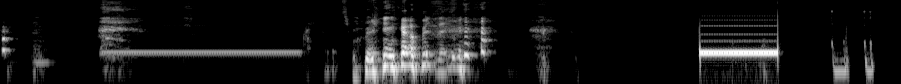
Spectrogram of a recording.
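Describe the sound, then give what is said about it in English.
Telephone tones as a call is placed: a long steady mid-pitched tone, a noisy rustling stretch, then a short, loud buzzing beep, with brief vocal sounds scattered around them. “I should call the ghost of Aiden. Calling Mr. President.”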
